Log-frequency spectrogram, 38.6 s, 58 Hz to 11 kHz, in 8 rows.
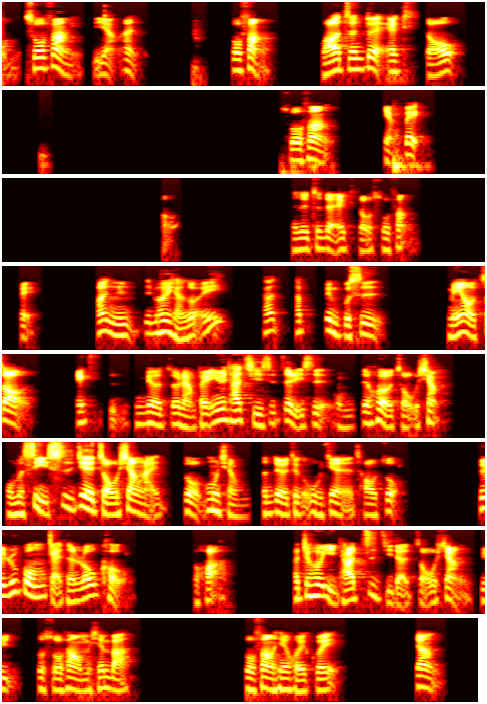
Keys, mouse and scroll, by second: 2.0 s, 11.9-30.1 middle drag, 30.1-31.5 drag, 34.9 click, 36.0 alt+s.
